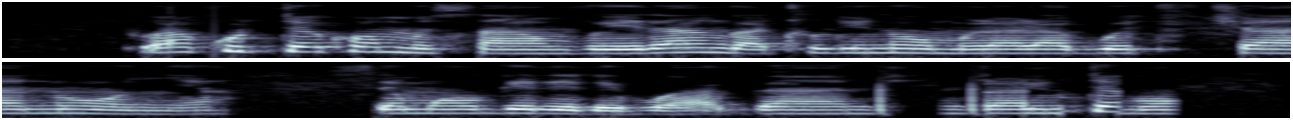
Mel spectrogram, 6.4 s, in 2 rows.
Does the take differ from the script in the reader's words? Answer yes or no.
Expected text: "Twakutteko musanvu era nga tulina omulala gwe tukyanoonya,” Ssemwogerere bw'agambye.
yes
